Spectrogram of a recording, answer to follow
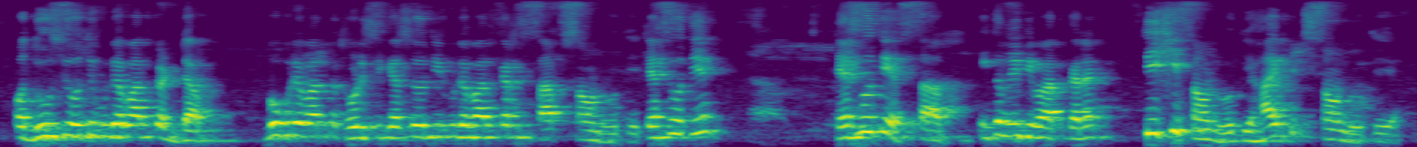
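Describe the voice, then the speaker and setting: A man's voice: high voice, darkish tone. A man teaching a lecture, constantly checking whether the students follow and repeating a filler phrase. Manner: keeps asking students if they follow and calls them "beta". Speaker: medical entrance teacher. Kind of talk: classroom-style lecture. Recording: echoey room with faint background noise.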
